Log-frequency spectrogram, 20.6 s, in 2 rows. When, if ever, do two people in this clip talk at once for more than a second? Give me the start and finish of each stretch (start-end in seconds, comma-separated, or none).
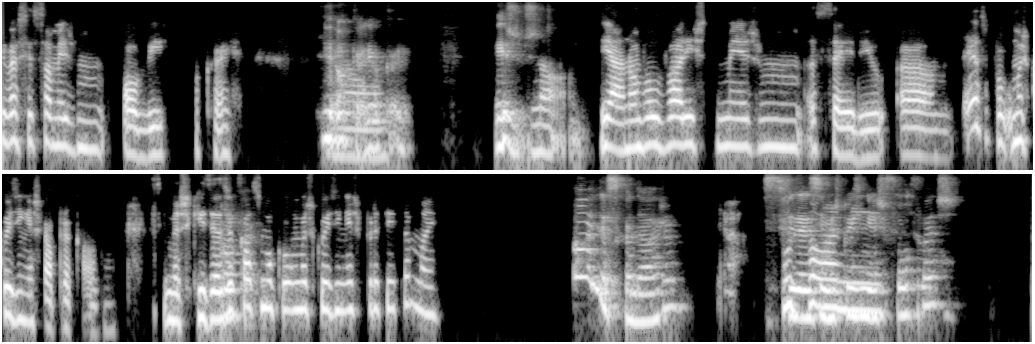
18.1-19.5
